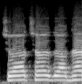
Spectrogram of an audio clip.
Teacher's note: च वर्ग का उच्चारण स्थान तालु है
